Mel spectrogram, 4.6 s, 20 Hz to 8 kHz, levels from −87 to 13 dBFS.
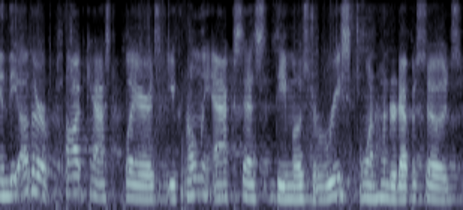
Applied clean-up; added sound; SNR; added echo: neural separator model SepFormer DNS4.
